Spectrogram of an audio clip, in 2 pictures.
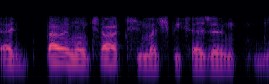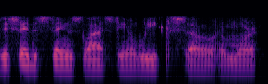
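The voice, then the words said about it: Rough, sick-sounding voice. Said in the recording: “you can hear from my voice ... you're a little rough ... Rough, yeah, under the weather”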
